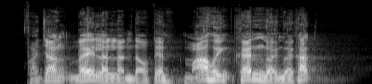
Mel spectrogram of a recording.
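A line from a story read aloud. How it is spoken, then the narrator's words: Angry sneering. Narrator (Vietnamese): Ma Huyết Vương tức giận cười gằn nói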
